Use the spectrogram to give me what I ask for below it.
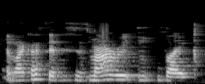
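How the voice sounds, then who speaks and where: A woman's voice: medium pitch, steady tone, moderate pace, sharp tone, highs cut off. A young woman in her twenties with a Southern US accent, rambling tipsily and swearing through a casual TV review vlog. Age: 20s. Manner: rambling, swearing, many "like" fillers. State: tipsy, slightly slurring. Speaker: TV review vlogger. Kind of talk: casual chat.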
